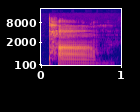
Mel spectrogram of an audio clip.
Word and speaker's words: palm: calm ก็ แปล ว่า ใจ เย็น ใช่ ม Palm Palm ก็ คือ ฝ่า มือ ต่อ มา have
